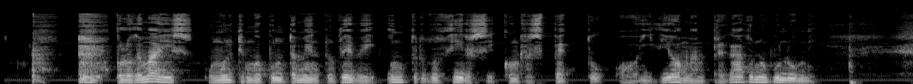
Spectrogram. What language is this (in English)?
Galician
